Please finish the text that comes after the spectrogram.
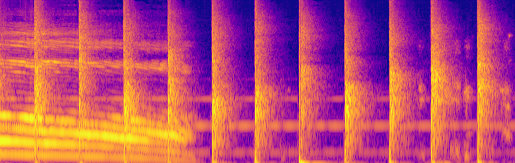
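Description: An audience claps steadily in unison to welcome someone's entrance, about a dozen sharp claps at an even beat. A tone that glides down in pitch underlies the first few, then a faint steady hum continues beneath.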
